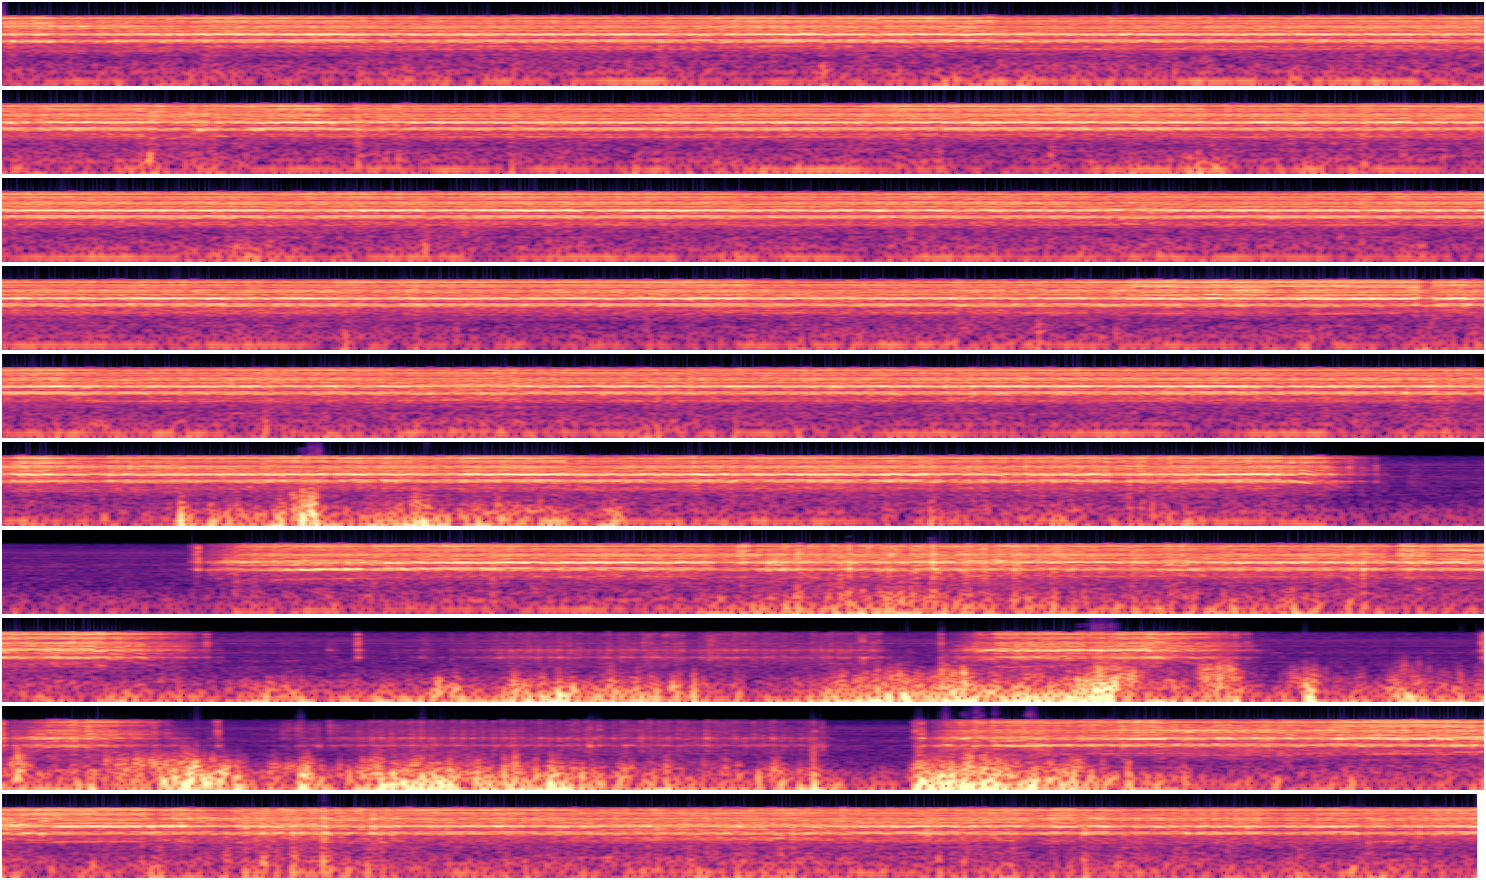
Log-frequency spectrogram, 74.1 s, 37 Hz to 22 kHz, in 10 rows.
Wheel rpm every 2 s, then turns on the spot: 160, 160, 160, 160, 160, 160, 160, 160, 160, 160, 160, 160, 160, 160, 160, 160, 160, 160, 160, 160, 160, 130, 30, 150, 160, 160, 40, 10, 70, 10, 10, 20, 140, 160, 160, 160, 160.
52-56 60-62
